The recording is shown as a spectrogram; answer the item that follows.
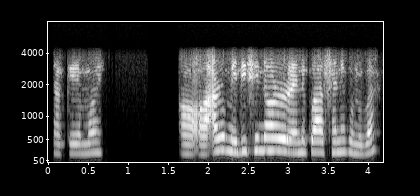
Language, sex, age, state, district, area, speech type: Assamese, female, 30-45, Assam, Morigaon, rural, conversation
